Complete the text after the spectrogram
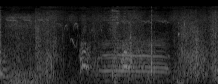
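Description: A horse whinnies briefly.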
